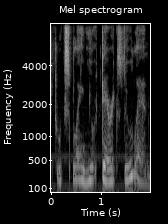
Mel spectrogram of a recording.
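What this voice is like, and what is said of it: Soft, quiet imitation of another's voice. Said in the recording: “talks a bit softly like this ... That's a great specific Owen Wilson impression.”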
